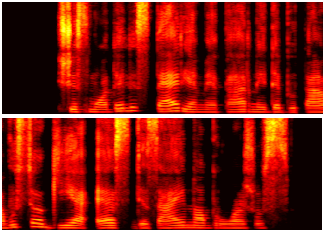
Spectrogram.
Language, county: Lithuanian, Vilnius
